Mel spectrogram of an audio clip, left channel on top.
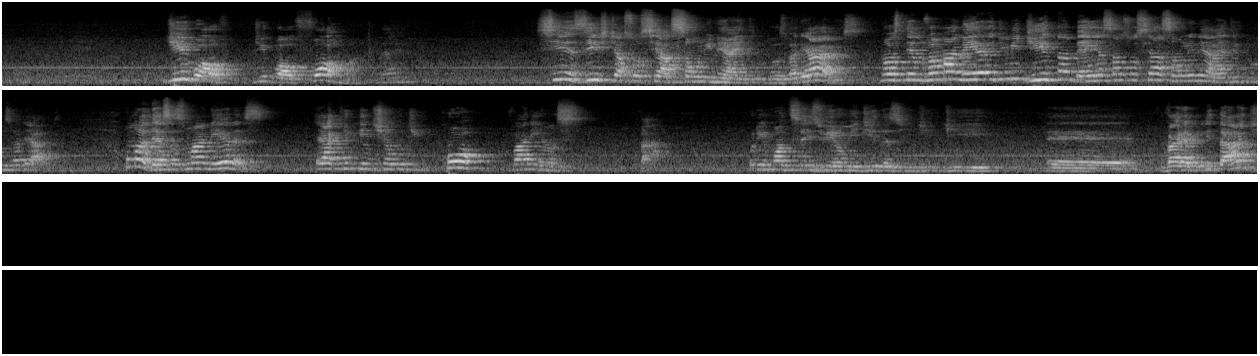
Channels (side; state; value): right; silent; digital silence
